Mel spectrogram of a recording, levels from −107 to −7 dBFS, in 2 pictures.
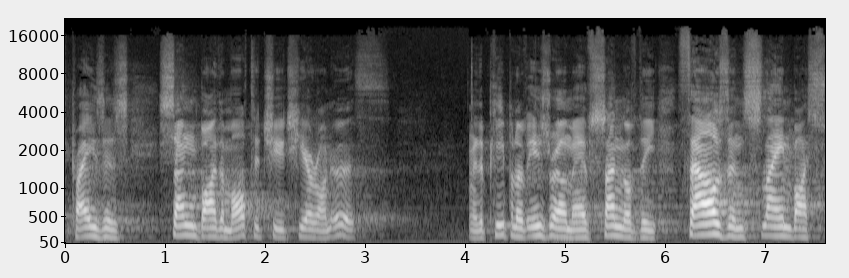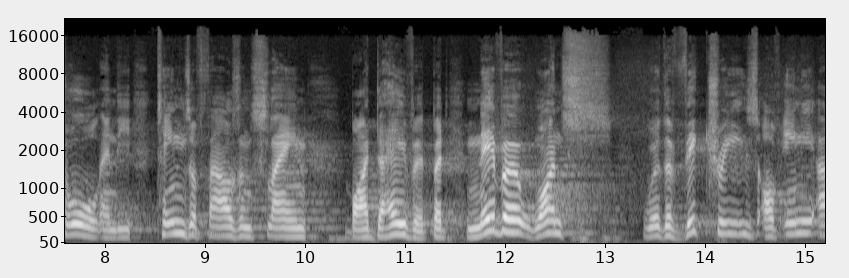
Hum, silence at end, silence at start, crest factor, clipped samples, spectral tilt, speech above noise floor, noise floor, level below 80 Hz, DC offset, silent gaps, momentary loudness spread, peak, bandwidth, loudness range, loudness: none; 0 s; 0.05 s; 20 dB; under 0.1%; -4.5 dB/octave; 40 dB; -68 dBFS; -72 dBFS; under 0.1%; none; 15 LU; -8 dBFS; 18.5 kHz; 7 LU; -28 LUFS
